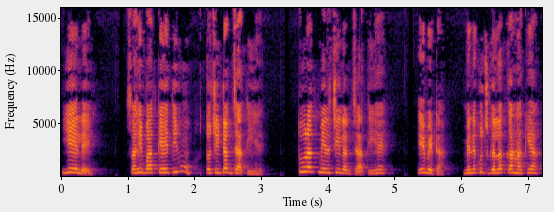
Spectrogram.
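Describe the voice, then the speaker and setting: A woman's voice: extremely high pitch, expressive, moderate pace, darkish tone. A woman voicing a bossy, boastful mother-in-law in a cartoon, talking in a nagging, self-praising way. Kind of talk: cartoon voice acting.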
